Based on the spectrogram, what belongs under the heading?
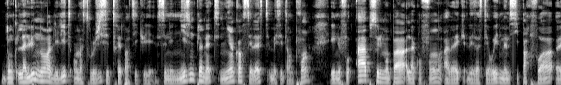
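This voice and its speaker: Very low-voiced man, casual podcaster. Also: a little mellow. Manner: informal, with English slang mixed in. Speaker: podcast host. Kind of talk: casual astrology podcast monologue.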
